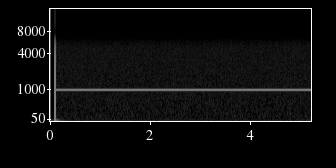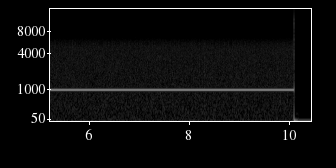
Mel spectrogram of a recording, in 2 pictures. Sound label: sine aptx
